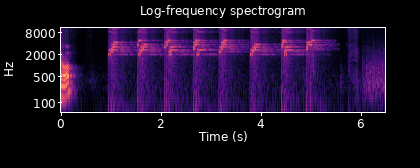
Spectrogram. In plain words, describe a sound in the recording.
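Game chimes ring out in quick, evenly spaced bursts.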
